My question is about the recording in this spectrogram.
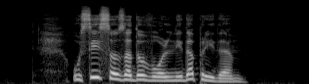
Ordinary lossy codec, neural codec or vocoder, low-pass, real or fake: MP3, 96 kbps; none; 19.8 kHz; real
